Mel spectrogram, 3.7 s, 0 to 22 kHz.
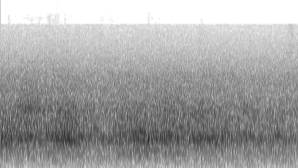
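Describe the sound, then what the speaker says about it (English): Stadium crowd noise from a Madden 25 simulation of a Lions vs Packers game on PS5: a dense, continuous roar of cheering fans, loud and sustained with slight swells, with no clear voices standing out. "This crowd into it now as we get to 3rd down."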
